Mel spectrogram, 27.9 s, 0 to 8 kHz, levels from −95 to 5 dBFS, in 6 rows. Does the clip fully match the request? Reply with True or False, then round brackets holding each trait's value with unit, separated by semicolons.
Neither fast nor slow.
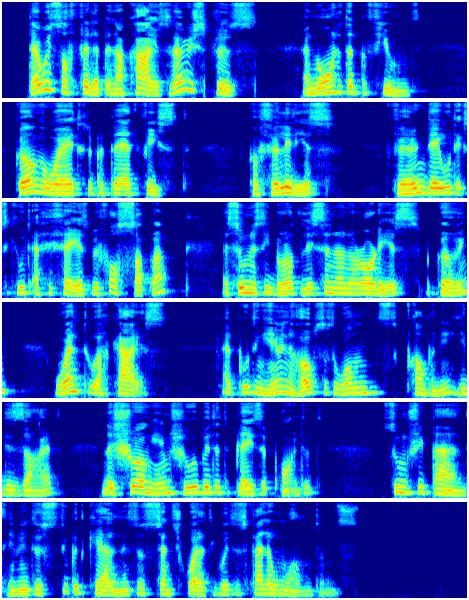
True (155 wpm)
